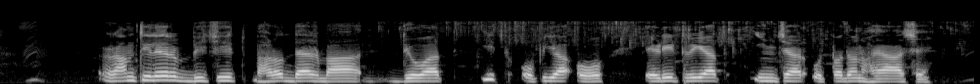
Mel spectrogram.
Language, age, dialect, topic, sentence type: Bengali, 18-24, Rajbangshi, agriculture, statement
